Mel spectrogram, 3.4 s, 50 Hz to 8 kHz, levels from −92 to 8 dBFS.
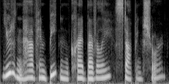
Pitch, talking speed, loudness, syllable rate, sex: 215 Hz, 160 wpm, -16 LUFS, 4.1 syllables/s, female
